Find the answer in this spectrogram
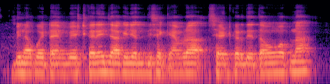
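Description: Noticeable background noise sits under a man talking at a fairly slow pace in a monotone, flat delivery. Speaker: YouTube prank vlogger. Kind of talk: casual vlog chat. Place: home room. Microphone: phone near.

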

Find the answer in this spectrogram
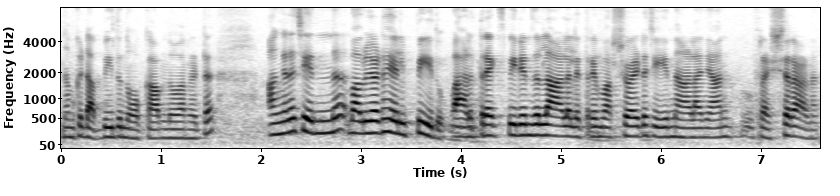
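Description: Her pitch runs fairly low with ordinary variation, and she has a plain, everyday voice. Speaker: actress and artist. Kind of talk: casual interview.

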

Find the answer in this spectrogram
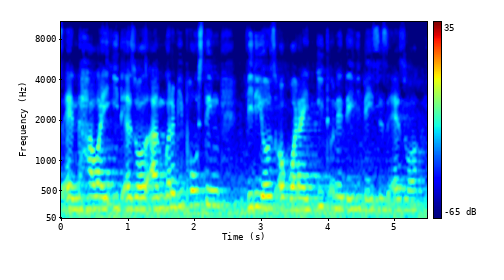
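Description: A woman talks at a fairly quick pace. Noticeable background noise sits behind her. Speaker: fitness vlogger. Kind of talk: casual vlog chat. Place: gym. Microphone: camera far.

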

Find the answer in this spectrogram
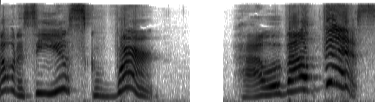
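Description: In a put-on character voice, the speaker uses an extremely high pitch with very wide pitch swings at a fairly slow pace. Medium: voice reel.

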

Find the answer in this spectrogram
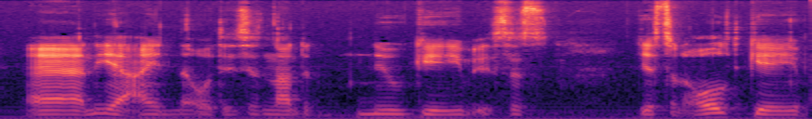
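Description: The speaker keeps a moderate pace. Light background noise runs underneath. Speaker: video game let's player. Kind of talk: casual gameplay commentary.

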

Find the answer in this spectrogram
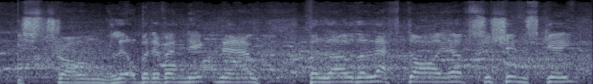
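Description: Moderately paced speech against loud background noise. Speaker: boxing commentator. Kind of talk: live boxing commentary. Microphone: headset.

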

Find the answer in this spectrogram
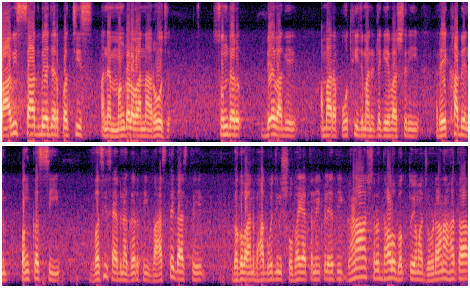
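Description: A man's fairly high voice with fairly even intonation over noticeable background noise. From Gujarat, India (village). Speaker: religious storyteller. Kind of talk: interview statement.

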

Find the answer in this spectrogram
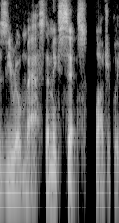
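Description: A man's dark, mellow tone comes through in a dry, close sound with no echo. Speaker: teacher. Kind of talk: classroom tutorial narration.

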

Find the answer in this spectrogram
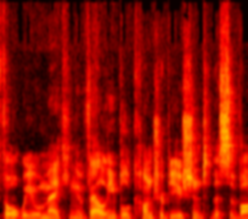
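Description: Unforced reading voice throughout

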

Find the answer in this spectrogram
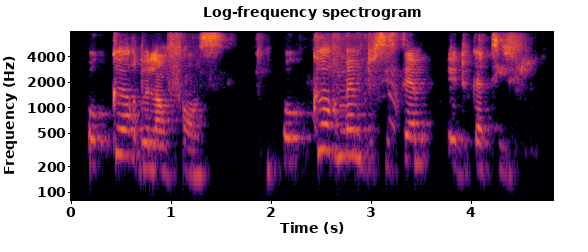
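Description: A woman's voice is somewhat breathy. She talks at a fairly slow pace. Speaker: government minister. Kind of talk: panel discussion. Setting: video call. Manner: passionate. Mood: earnest, thoughtful. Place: office. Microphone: video call.

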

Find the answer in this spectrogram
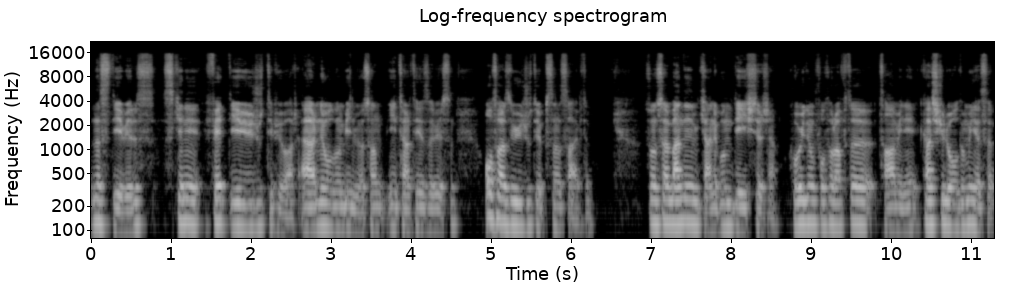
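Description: His pitch is fairly low. The man rattles through his words at a very fast pace. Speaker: YouTuber. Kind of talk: casual vlog monologue. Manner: animated.

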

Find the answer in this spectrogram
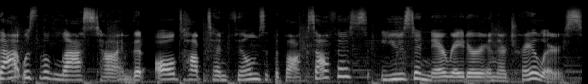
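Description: There is music in the background. Over it, a woman speaks with lively intonation. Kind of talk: documentary explainer narration.

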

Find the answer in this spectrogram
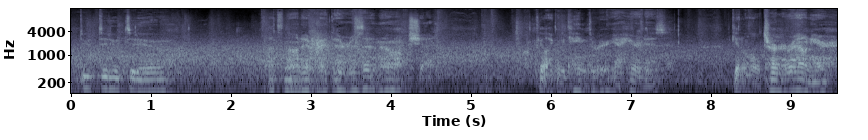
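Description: Over loud background noise, a man speaks at a fairly slow pace. He leaves long, frequent pauses. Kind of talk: casual vlog chat, muttered narration. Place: factory. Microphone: phone near.

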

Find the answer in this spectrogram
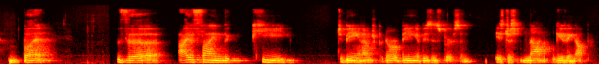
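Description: A man's flat, monotone voice at a fairly slow pace with long, frequent pauses, with audible room echo and a quiet background. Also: medium pitch for a man. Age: 30s. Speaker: translation company partner. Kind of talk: casual interview. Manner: hesitant, many fillers. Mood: relaxed, reflective. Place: home room. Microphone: webcam.

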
